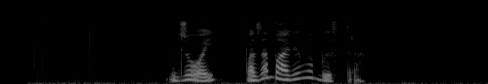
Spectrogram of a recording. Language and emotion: Russian, positive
